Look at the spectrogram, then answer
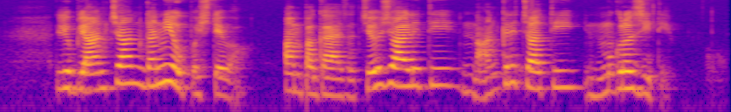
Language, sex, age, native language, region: Slovenian, female, 12-17, Slovenian, Drava region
